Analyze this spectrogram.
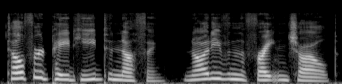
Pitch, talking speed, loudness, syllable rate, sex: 215 Hz, 175 wpm, -16 LUFS, 4.8 syllables/s, female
